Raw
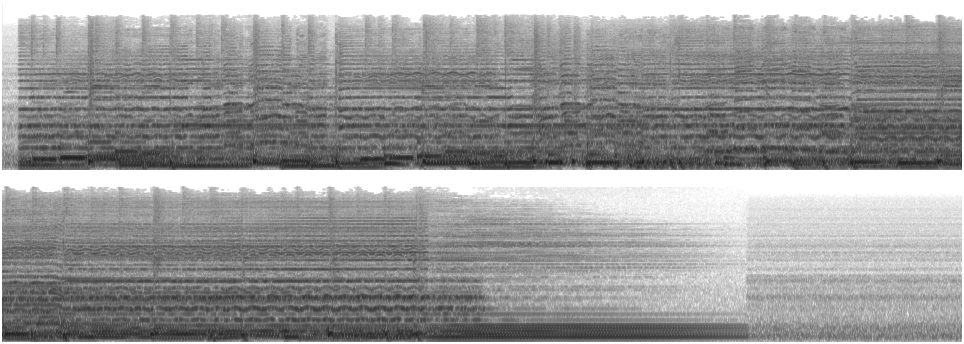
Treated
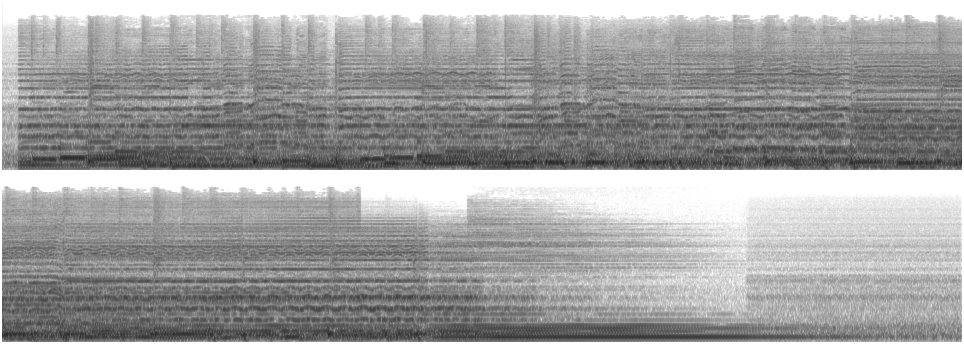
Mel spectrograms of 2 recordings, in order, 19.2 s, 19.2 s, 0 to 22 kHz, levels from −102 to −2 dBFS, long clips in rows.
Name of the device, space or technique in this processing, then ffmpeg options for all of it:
parallel compression: -filter_complex "[0:a]asettb=1/sr,asplit=3[a][b][c];[a]atrim=end=13.184[d];[b]atrim=start=13.18:end=14.25,asetpts=PTS-STARTPTS,afade=t=in:d=0.004:c=qsin,afade=t=out:st=1.066:d=0.004:c=qsin,lowpass=f=5.6k:w=0.5412,lowpass=f=5.6k:w=1.3066[e];[c]atrim=start=14.246[f];[d][e]acrossfade=d=0.004:c1=hsin:c2=qsin[g];[g][f]acrossfade=d=0.004:c1=qsin:c2=hsin,asplit=2[h][i];[i]adelay=567,lowpass=f=890:p=1,volume=-6.5dB,asplit=2[j][k];[k]adelay=567,lowpass=f=890:p=1,volume=0.43,asplit=2[l][m];[m]adelay=567,lowpass=f=890:p=1,volume=0.43,asplit=2[n][o];[o]adelay=567,lowpass=f=890:p=1,volume=0.43,asplit=2[p][q];[q]adelay=567,lowpass=f=890:p=1,volume=0.43[r];[h][j][l][n][p][r]amix=inputs=6:normalize=0,asplit=2[s][t];[t]acompressor=threshold=-37dB:ratio=6,volume=-2.5dB[u];[s][u]amix=inputs=2:normalize=0,volume=-5.5dB"

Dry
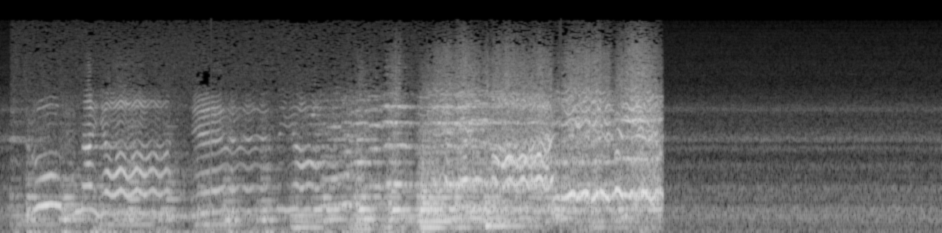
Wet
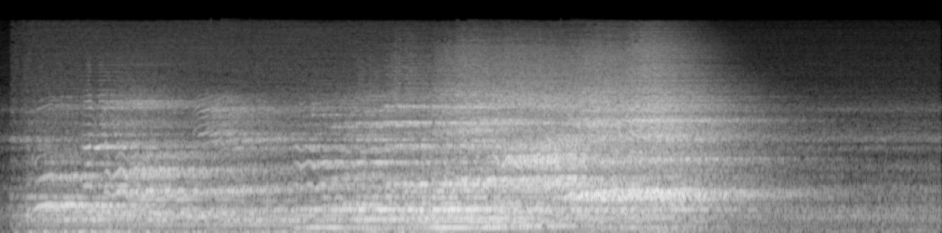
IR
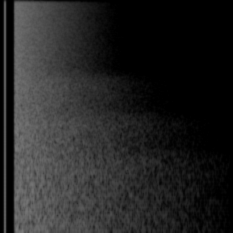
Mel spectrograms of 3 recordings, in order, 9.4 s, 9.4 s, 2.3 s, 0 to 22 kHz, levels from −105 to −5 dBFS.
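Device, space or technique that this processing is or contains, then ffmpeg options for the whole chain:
cave: -filter_complex "[0:a]aecho=1:1:285:0.299[a];[1:a]atrim=start_sample=2205[b];[a][b]afir=irnorm=-1:irlink=0,volume=2.5dB"

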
